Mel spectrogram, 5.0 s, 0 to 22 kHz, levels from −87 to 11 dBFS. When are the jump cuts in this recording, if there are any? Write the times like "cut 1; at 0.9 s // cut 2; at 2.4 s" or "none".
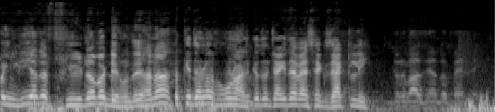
cut 1; at 1.8 s

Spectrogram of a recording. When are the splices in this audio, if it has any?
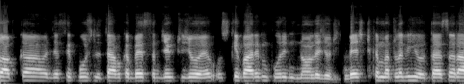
cut 1; at 3.4 s

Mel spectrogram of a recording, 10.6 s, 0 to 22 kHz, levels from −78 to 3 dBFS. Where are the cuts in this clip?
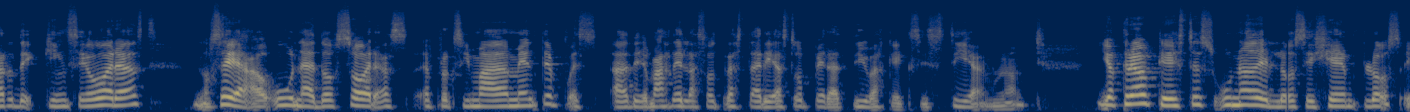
none

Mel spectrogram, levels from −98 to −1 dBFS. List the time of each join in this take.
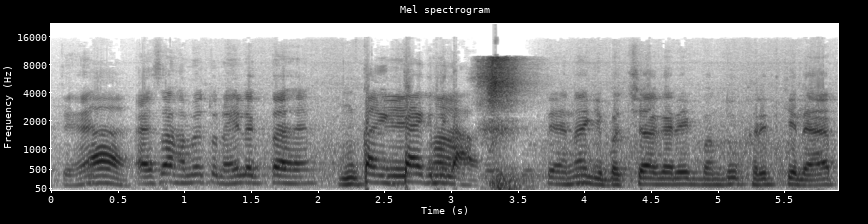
cut 1; at 3.6 s

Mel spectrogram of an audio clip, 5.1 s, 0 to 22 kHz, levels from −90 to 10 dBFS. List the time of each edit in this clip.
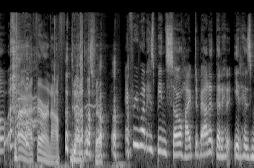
cut 1; at 2.6 s

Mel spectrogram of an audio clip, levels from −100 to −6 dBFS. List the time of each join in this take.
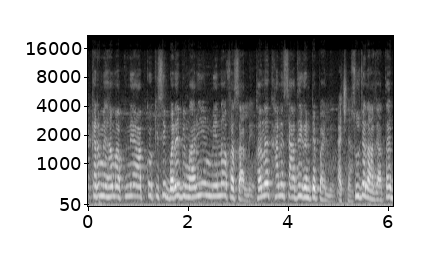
cut 1; at 3.3 s

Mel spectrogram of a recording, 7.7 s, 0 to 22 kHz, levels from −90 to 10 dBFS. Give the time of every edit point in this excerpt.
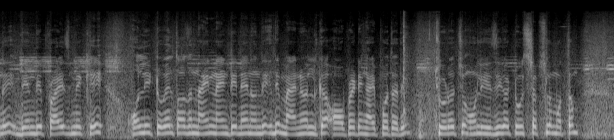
none

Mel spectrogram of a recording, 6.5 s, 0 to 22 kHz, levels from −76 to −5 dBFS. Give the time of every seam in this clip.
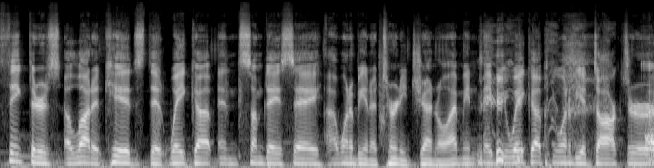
cut 1; at 0.8 s // cut 2; at 2.3 s // cut 3; at 3.3 s

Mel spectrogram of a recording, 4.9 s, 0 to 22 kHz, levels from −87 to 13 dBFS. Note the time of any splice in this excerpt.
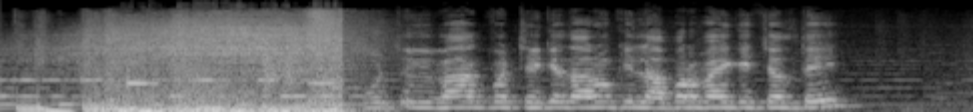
cut 1; at 1.8 s

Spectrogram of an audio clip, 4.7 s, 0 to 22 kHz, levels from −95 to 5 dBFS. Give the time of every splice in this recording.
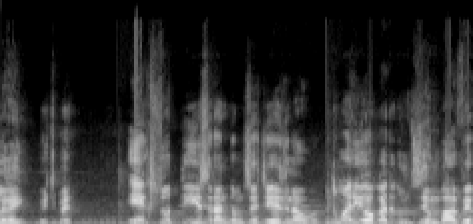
cut 1; at 1.1 s // cut 2; at 3.3 s

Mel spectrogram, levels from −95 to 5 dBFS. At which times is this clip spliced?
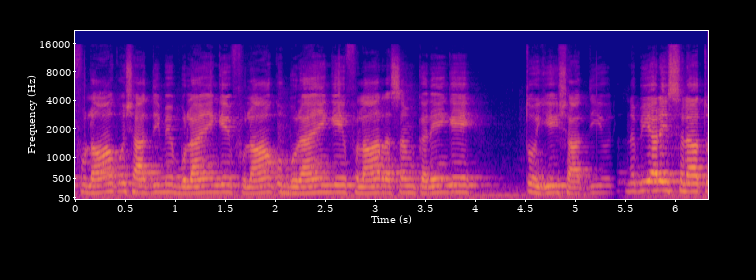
cut 1; at 5.4 s

